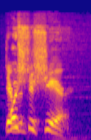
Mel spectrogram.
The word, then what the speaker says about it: Worcestershire: It is a certain kind of sauce that people like to put on different Worcestershire. – Correct. Worcestershire sauce, and you absolutely said it correctly.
